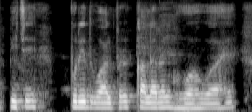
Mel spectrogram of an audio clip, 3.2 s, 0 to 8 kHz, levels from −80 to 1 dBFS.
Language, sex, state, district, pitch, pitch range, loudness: Hindi, male, Uttar Pradesh, Saharanpur, 140 Hz, 135-150 Hz, -14 LUFS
